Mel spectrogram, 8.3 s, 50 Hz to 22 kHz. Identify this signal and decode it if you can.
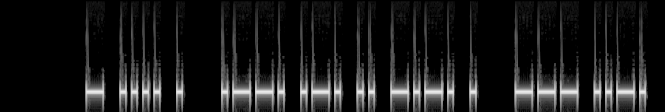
Morse code, heard as a keyed tone, about 17 wpm, 700 Hz. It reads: THE PRICE OF
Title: Sentences from Top 1000 Words - Review Part 4 - 17wpm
